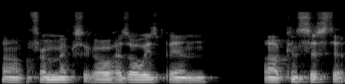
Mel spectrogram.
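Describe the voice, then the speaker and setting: Talking at a fairly slow pace, a man's voice has a dark, mellow tone. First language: Spanish. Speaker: immigration lawyer. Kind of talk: podcast interview.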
